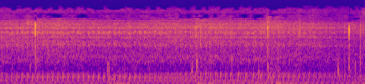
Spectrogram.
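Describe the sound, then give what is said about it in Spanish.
A small lawnmower engine runs steadily as grass is cut, its low buzzing drone holding constant with a few faint ticks and rattles over the top. No one speaks. “Además del ruido de la podadora, trae puestos los audífonos”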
